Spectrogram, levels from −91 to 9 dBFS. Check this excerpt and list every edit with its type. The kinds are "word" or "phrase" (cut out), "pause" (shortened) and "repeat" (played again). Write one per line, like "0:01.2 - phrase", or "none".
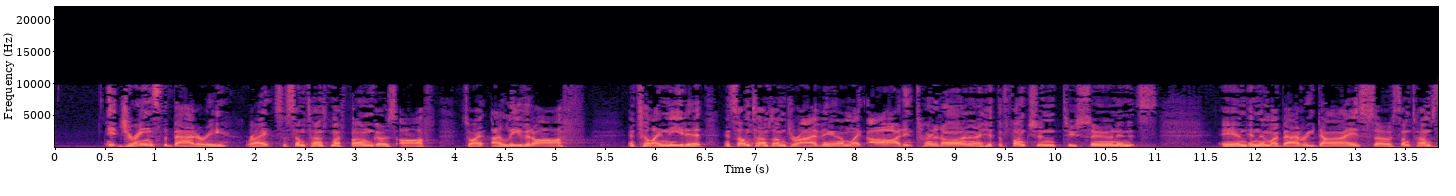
0:06.6 - pause
0:11.9 - word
